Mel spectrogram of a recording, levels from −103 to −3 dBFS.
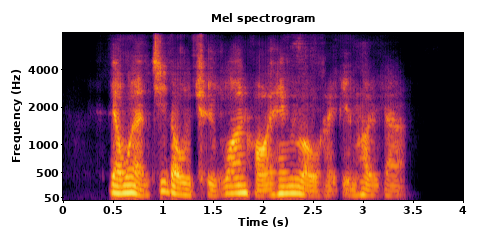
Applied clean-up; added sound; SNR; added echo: neural mask model Resemble Enhance denoiser.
